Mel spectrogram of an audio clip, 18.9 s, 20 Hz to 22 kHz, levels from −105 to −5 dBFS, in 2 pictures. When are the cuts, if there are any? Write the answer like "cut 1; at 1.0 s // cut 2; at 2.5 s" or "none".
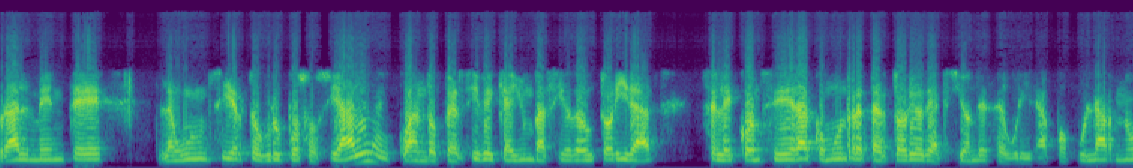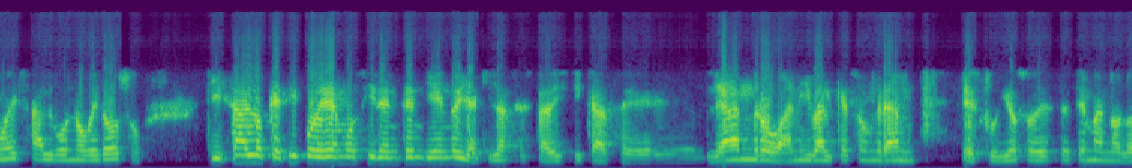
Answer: none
